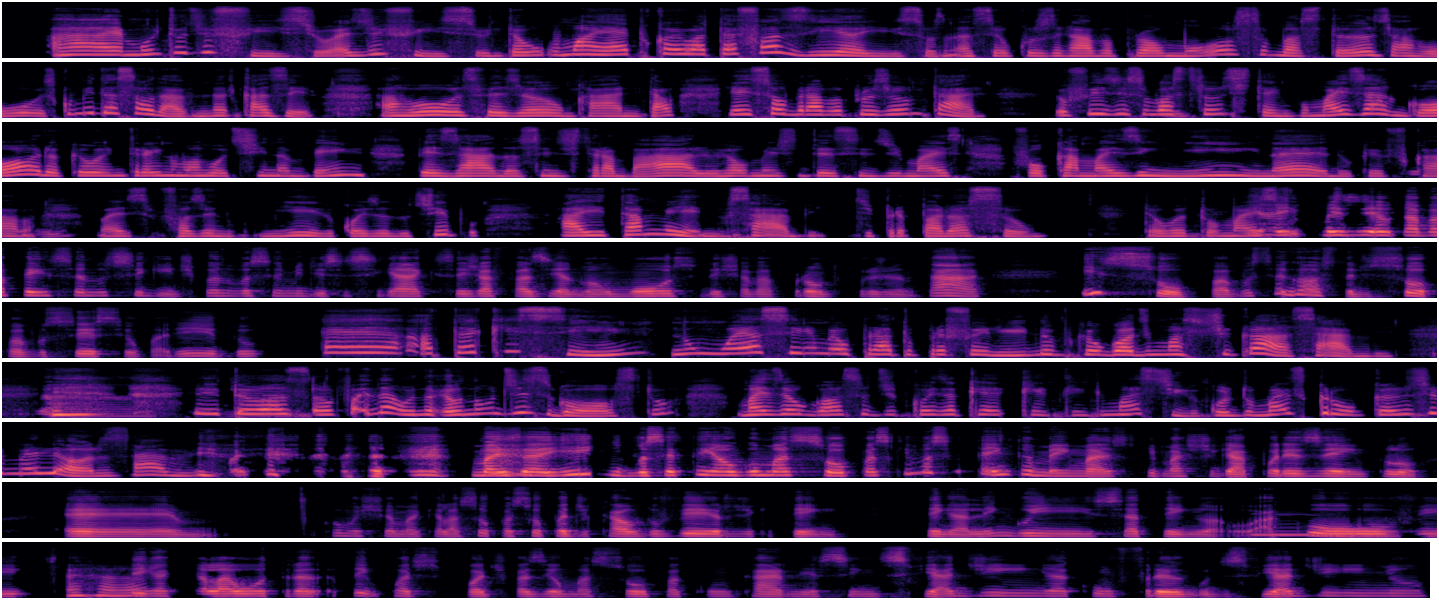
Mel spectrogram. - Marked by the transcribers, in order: tapping; chuckle; unintelligible speech; laugh; chuckle; tongue click
- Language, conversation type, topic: Portuguese, advice, Como posso manter horários regulares para as refeições mesmo com pouco tempo?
